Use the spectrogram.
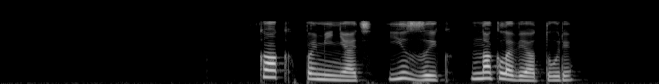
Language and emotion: Russian, neutral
